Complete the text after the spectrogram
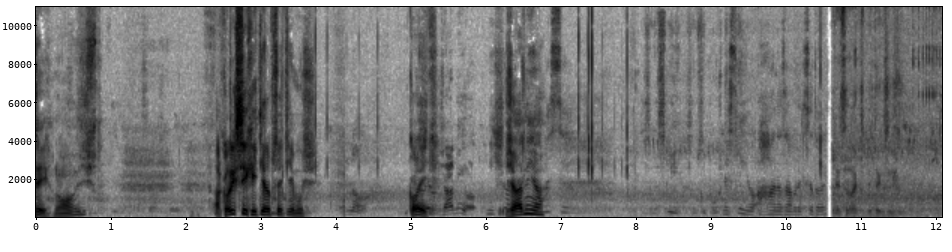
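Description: Men talk nearby with animation outdoors.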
